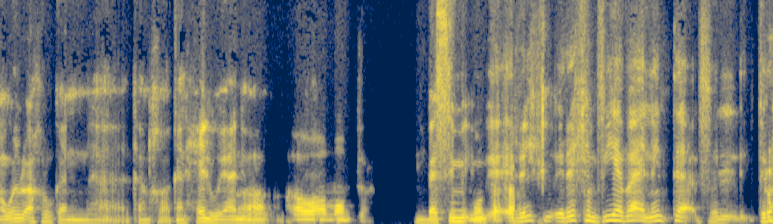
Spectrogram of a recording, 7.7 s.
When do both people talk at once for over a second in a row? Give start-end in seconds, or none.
none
